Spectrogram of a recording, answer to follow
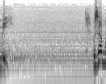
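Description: A steady electrical hum of several even tones fills a pause in a man's voice. The voice trails off just after the start and comes back near the end.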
